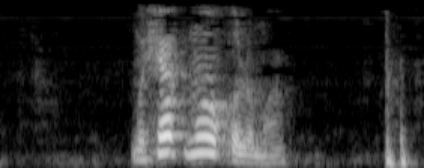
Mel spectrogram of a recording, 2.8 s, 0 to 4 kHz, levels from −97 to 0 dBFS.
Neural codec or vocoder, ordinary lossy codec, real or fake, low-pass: none; MP3, 16 kbps; real; 3.6 kHz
